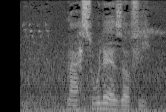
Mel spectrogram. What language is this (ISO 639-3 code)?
fas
